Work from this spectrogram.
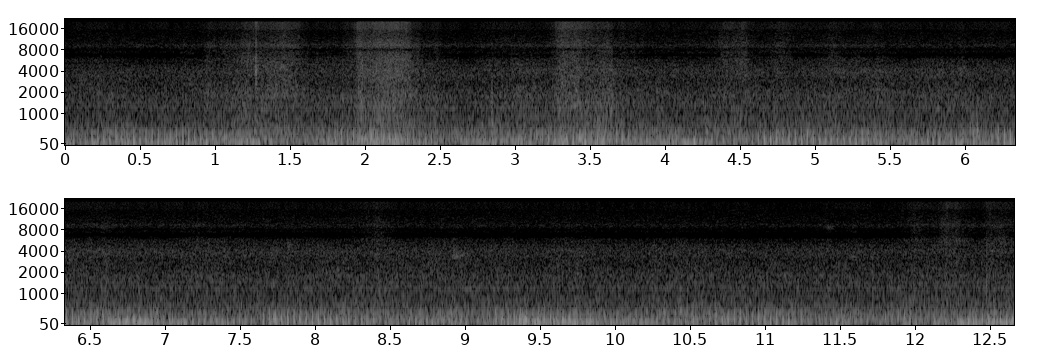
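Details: Kneading house cat purring: an even, deep, throbbing rumble that carries on without a break, joined by a few faint rustling ticks and brushing noises.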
